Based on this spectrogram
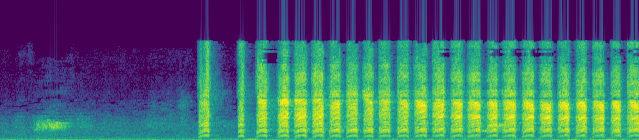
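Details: Zebra finch chicks being hand-fed beg with rapid, raspy, buzzy calls, about three each second.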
